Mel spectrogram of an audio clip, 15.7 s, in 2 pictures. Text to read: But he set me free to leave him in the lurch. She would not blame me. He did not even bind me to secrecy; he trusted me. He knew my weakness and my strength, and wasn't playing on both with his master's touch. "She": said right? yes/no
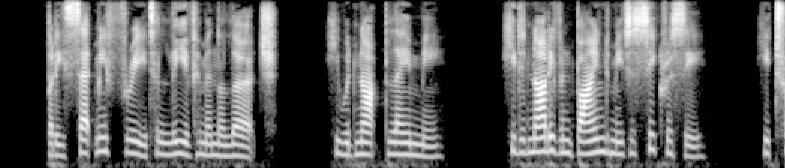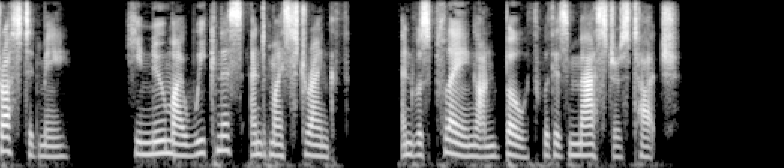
no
